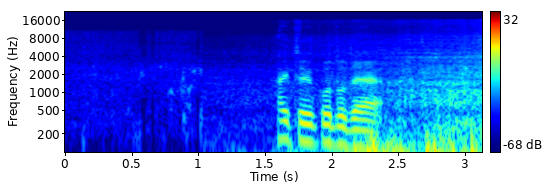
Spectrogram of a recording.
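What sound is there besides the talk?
ocean waves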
